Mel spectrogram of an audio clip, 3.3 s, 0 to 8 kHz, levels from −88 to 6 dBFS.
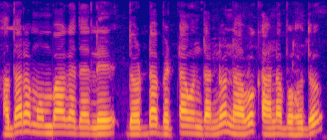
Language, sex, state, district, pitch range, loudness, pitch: Kannada, male, Karnataka, Bangalore, 140-160 Hz, -13 LUFS, 140 Hz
